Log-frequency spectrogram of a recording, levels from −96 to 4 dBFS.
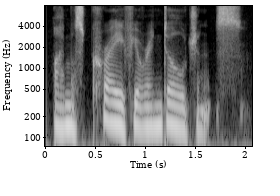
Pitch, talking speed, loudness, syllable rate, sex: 140 Hz, 145 wpm, -19 LUFS, 4.9 syllables/s, male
